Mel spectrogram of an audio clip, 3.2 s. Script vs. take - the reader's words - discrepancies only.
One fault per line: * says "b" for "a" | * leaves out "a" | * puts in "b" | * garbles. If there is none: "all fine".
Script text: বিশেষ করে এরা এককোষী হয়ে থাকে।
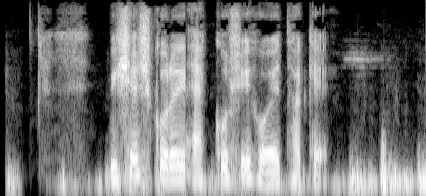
* leaves out "এরা"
